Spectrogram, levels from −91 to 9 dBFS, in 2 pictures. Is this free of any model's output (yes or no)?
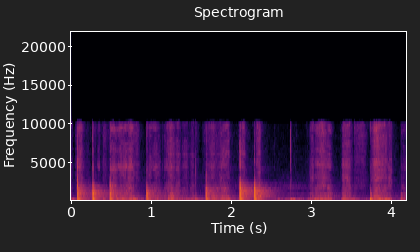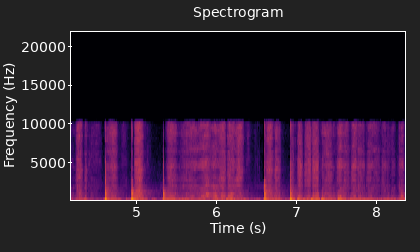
yes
